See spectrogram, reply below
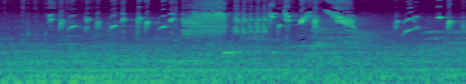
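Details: European goldfinch in full song: a fast, lively twitter of high chirps, trills and short buzzy notes tumbling one after another without pause.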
